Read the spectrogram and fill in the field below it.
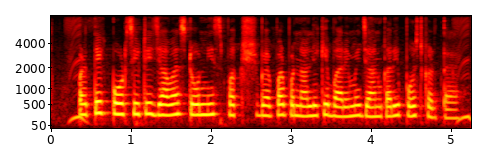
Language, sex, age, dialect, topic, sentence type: Hindi, female, 36-40, Hindustani Malvi Khadi Boli, banking, statement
